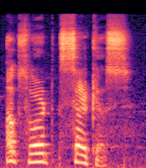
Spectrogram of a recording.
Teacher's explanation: you stress the word in the first syllable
